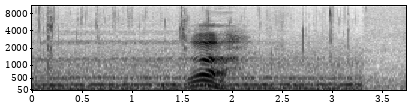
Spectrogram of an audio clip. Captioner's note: exclaims in disgust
